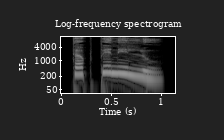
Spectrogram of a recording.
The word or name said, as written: ಟಪ್ಪೆನಿಲ್ಲು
